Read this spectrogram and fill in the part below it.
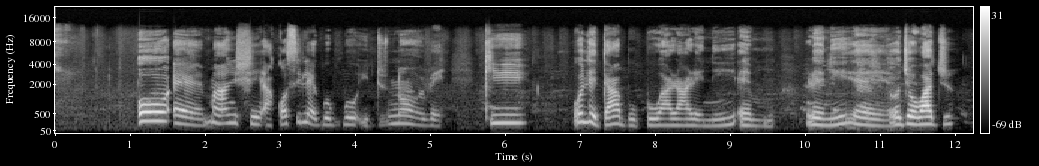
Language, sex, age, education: Yoruba, female, 15-29, tertiary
